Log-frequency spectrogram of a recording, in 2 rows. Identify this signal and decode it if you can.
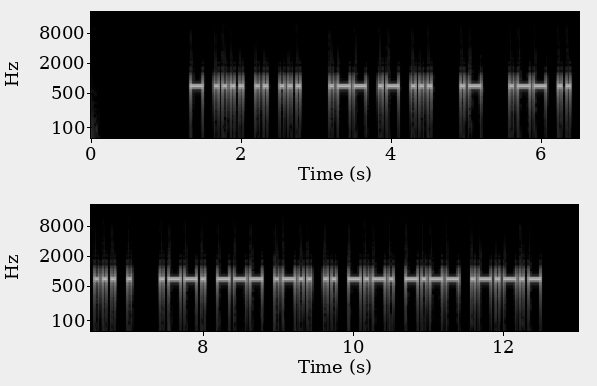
Morse code, heard as a keyed tone, about 22 wpm, 700 Hz. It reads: THIS WAS A WISE POLICY.
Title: Sentences from Top 1600 Words 22wpm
